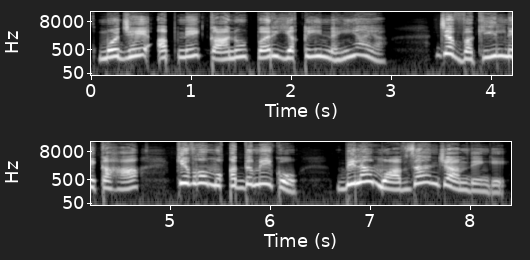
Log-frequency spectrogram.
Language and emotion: Urdu, surprised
